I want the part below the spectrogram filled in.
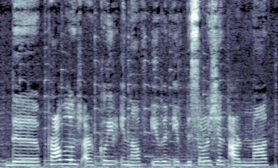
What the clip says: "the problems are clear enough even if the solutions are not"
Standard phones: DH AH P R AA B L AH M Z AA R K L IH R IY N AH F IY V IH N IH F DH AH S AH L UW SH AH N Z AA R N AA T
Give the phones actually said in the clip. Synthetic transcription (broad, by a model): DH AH P R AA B L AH M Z AA R K L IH R IY N AH F IY V IH N IH F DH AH S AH L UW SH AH N AA R N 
